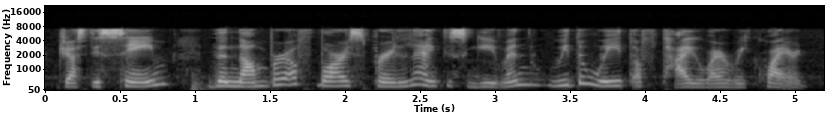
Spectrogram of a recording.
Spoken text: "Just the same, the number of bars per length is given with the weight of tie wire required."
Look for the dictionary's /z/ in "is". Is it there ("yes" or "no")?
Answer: no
